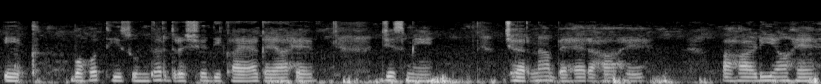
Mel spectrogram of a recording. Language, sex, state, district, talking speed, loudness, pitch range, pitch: Hindi, female, Rajasthan, Bikaner, 110 wpm, -20 LUFS, 160-175 Hz, 165 Hz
